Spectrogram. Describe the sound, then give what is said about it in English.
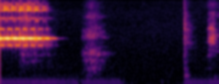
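A house telephone rings with a bright, steady electronic tone that fills the opening half-second. A few brief, faint noises follow after a pause. “Who the hell is that? That drug dealer phone? That's my house phone.”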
